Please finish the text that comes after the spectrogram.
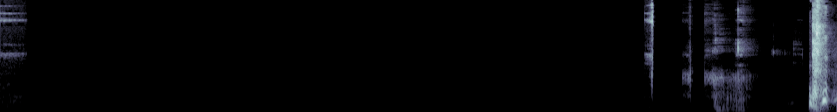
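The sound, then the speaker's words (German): Long silence, then a few faint mouth clicks and soft rustles before a single loud throat clearing bursts out right at the end. “Ich muss mal kurz mich räuspern, sorry.”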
